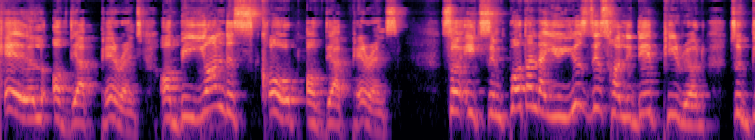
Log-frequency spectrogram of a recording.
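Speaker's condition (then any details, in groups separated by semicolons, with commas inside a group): No condition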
